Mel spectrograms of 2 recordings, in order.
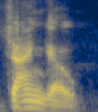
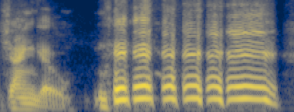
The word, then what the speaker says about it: Django: And it's jango. The D is silent. It's jango.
